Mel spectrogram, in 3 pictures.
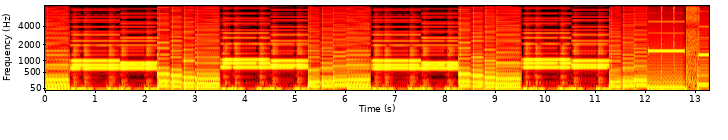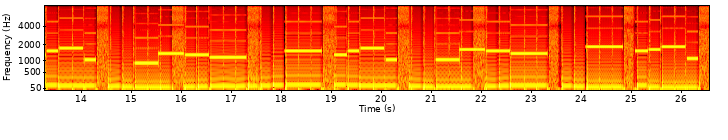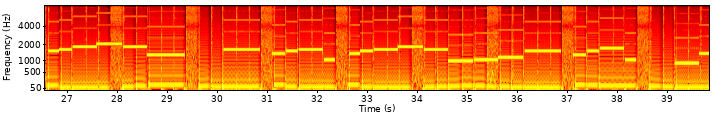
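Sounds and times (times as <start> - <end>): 
ballad on SID MOS6581R3 sound chip: 0.0 - 39.8.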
